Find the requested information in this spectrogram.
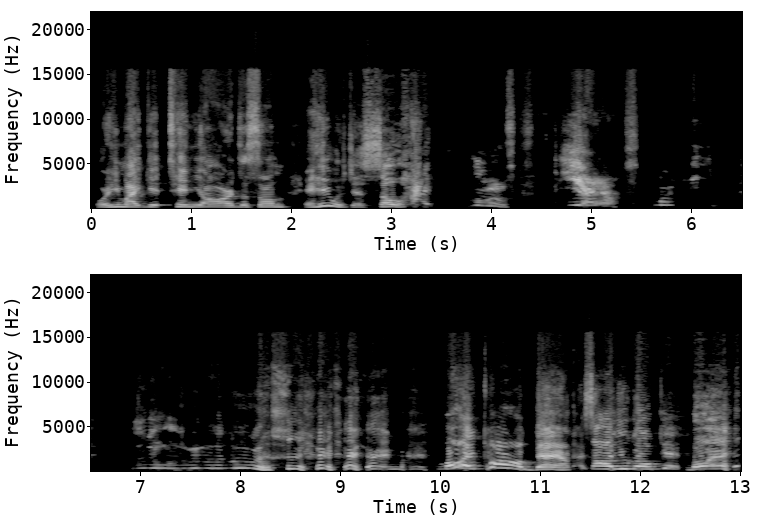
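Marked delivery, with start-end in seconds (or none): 4.8-5.3 hyped yeah. Retold or imitated. Imitating hyped Quinshawn. 10.0-12.9 mock scolding. Scolding hyped runner.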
